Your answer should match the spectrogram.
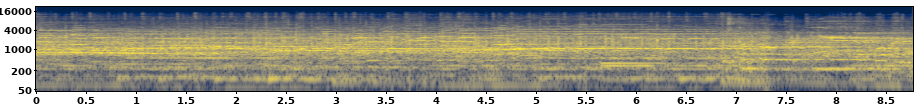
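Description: A large audience cheering and screaming, full of shrill individual cries, with a mariachi band with trumpets playing underneath.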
